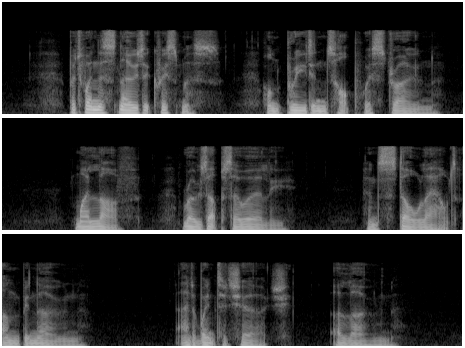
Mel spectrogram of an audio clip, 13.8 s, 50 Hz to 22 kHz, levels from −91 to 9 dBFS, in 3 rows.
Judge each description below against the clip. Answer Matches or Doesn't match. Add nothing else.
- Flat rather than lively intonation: Matches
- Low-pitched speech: Matches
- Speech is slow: Matches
